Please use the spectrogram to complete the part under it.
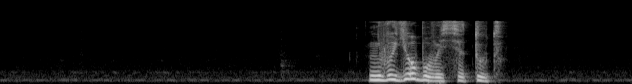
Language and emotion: Russian, angry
